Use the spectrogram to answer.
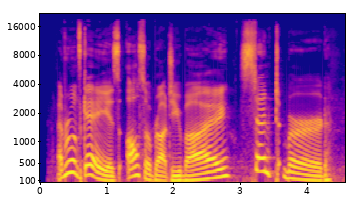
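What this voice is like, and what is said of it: Announcer-style radio voice. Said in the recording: “Radio voice is back.”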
